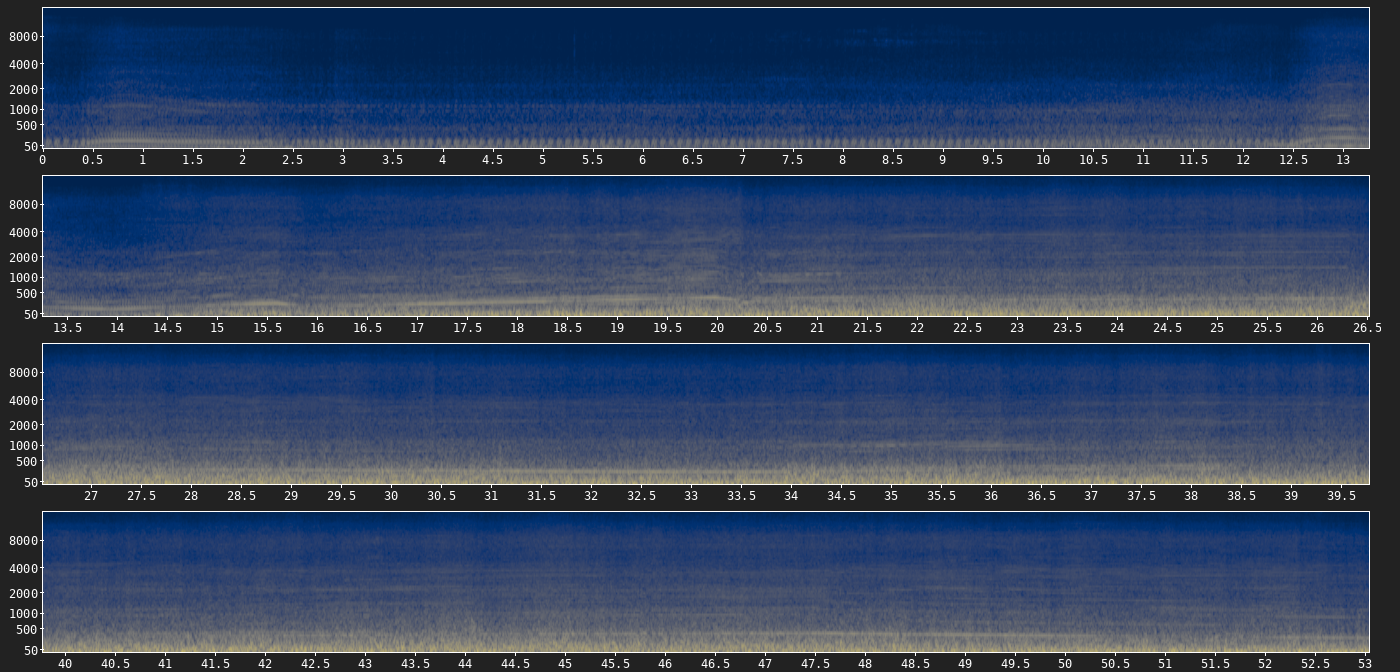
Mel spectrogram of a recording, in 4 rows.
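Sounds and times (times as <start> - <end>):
motorcycle engine revving: 0.2 - 53.0.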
